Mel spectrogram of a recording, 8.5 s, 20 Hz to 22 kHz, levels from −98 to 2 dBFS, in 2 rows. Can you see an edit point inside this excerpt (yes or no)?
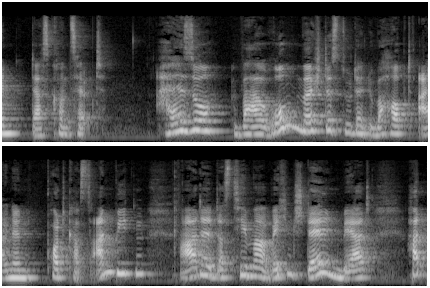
yes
